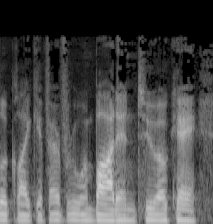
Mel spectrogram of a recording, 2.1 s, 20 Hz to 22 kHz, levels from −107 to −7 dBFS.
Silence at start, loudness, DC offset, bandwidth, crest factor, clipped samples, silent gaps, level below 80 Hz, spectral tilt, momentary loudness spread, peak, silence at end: 0 s; -32 LUFS; under 0.1%; 11.5 kHz; 18 dB; under 0.1%; none; -58 dBFS; -7 dB/octave; 8 LU; -12 dBFS; 0 s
